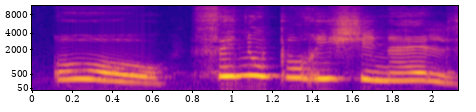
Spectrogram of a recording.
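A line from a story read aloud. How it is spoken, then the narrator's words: Exclaimed. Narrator (French): s'écria Gavroche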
